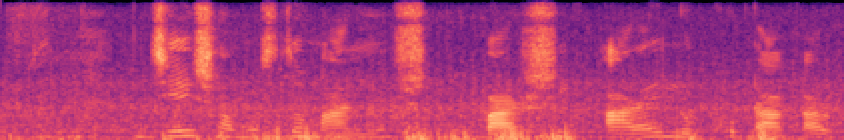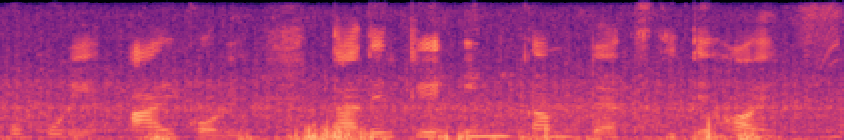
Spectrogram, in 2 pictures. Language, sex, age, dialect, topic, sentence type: Bengali, female, 36-40, Standard Colloquial, banking, statement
